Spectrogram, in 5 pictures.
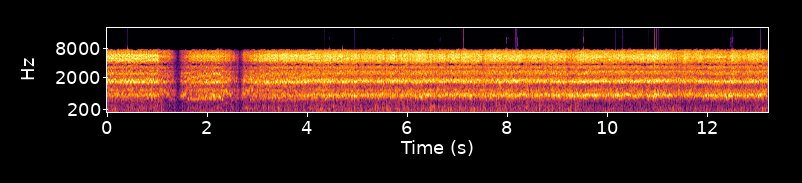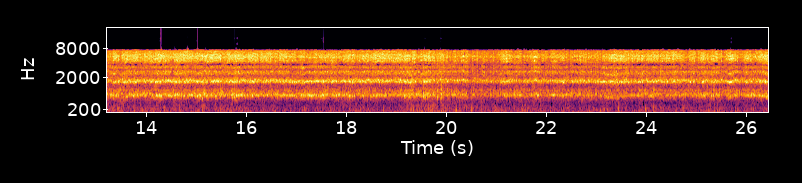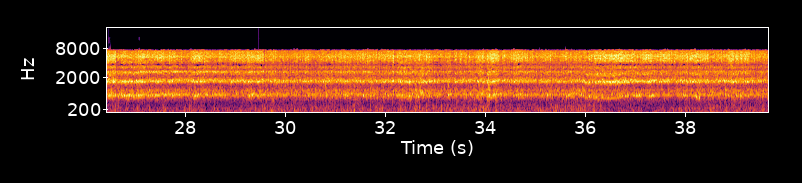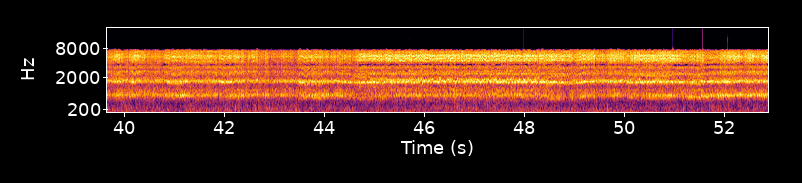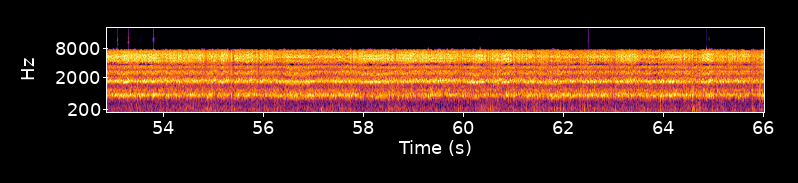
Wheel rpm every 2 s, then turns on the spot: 140, 150, 230, 230, 230, 230, 230, 230, 230, 240, 240, 230, 230, 230, 230, 230, 230, 230, 230, 230, 230, 230, 210, 190, 210, 220, 230, 230, 220, 230, 220, 230, 230.
none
